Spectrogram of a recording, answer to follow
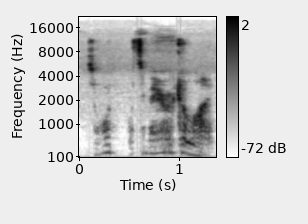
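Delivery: whispered, curious question; eager whisper. Retold or imitated. Friends back home asking about America, whispering. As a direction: ask in an unvoiced, conspiratorial whisper. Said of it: "everyone was like".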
